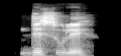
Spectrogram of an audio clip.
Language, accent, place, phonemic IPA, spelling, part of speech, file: French, France, Lyon, /de.su.le/, dessouler, verb, LL-Q150 (fra)-dessouler.wav
- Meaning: to sober up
